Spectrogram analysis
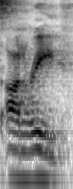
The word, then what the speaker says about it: Henry: parfumes enri jaac and I say HRI because if you ever follow French football you know it's not Henry Jac it's HRI I don't care they say it it's got to be HRI um TI HRI one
